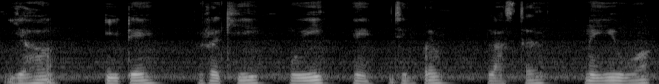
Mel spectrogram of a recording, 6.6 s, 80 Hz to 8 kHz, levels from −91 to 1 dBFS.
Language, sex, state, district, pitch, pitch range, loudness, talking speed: Hindi, male, Goa, North and South Goa, 105 Hz, 105-115 Hz, -39 LUFS, 100 wpm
